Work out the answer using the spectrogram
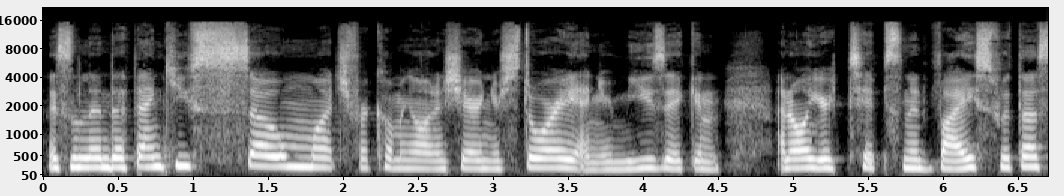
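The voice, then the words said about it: Irish accent. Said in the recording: “lovely Irish accent”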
